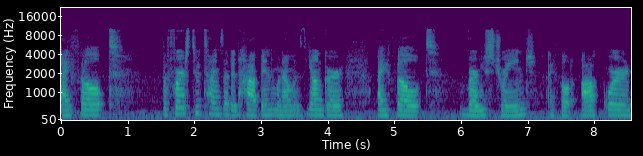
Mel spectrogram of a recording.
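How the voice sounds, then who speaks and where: With an American accent, a woman speaks at a very slow pace and a medium pitch in a bright, sharp tone, her intonation monotone and flat but her loudness swinging widely. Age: 20s. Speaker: abuse survivor. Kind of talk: testimony. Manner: halting, many filler ums.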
